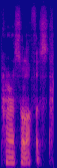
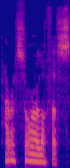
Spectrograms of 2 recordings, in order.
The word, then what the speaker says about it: Parasaurolophus: Everyone loves Parasaurolophus.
